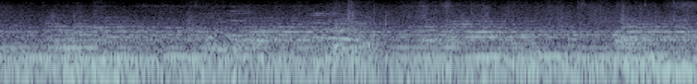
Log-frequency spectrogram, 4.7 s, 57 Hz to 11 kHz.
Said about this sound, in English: And you have 3 cathedrals here that are all chiming at the same time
